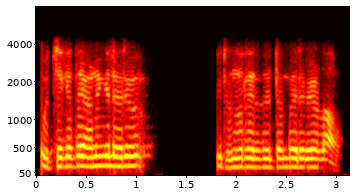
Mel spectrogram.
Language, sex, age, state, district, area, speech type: Malayalam, male, 45-60, Kerala, Idukki, rural, conversation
